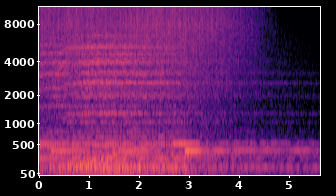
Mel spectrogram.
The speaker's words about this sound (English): That's not even the sound of real rain. That's the sound of bacon frying.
